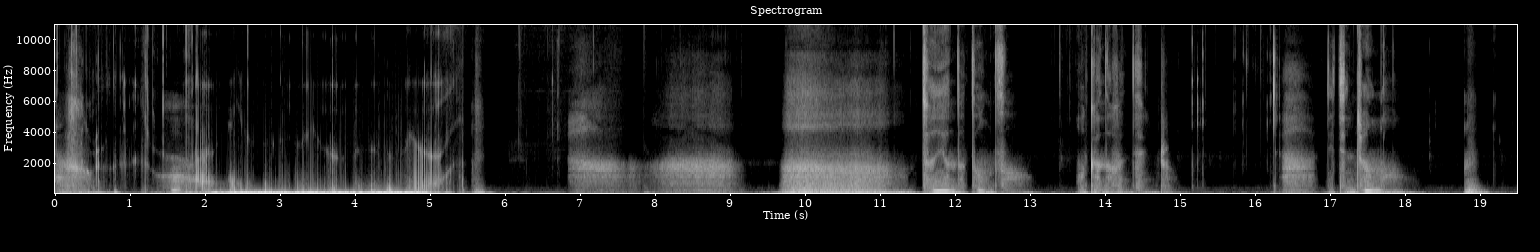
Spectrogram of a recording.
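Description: A writing pen is handled with rustling, scraping sounds and a few soft clicks, loudest in the first few seconds, then gives way to quieter breathy whispering with brief pauses.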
